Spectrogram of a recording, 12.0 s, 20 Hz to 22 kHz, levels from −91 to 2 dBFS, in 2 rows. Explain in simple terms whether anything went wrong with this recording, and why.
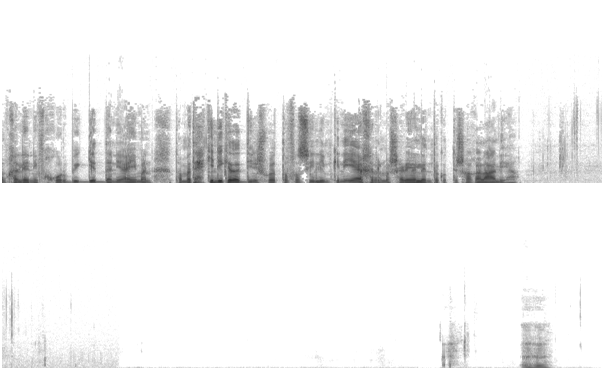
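At 0.87 s there is a brief skip in the speech: an overlap between stream segments. Two pieces of the stream claimed the same few milliseconds, and the player discarded that stretch, so the waveform jumps. The timing fits 6-second segments.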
